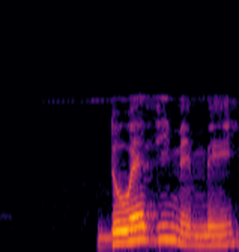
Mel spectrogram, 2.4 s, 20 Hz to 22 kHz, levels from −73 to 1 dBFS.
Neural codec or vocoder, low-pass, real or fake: none; 5.4 kHz; real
